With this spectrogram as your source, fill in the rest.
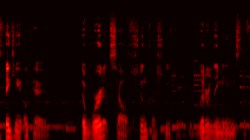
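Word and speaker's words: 春夏秋冬: The word is pronounced shunkashuto.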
